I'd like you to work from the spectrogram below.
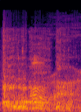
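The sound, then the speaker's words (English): A lion lets out one loud roar, a deep rumbling growl that swells and holds for over a second before easing off slightly at the end. “That Lion's definitely going to beat my Bear up. That was a mean Lion.”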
